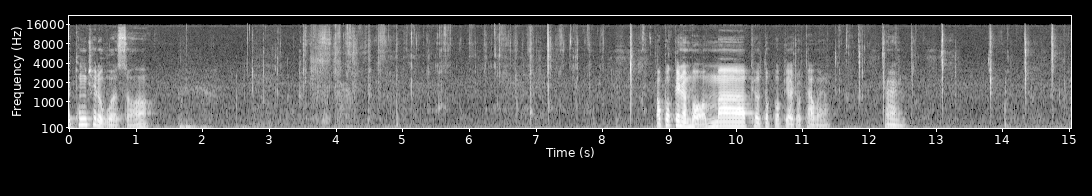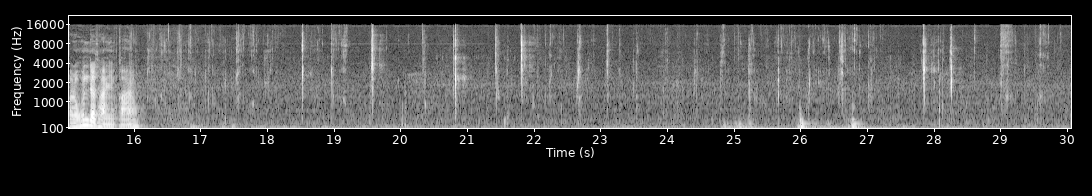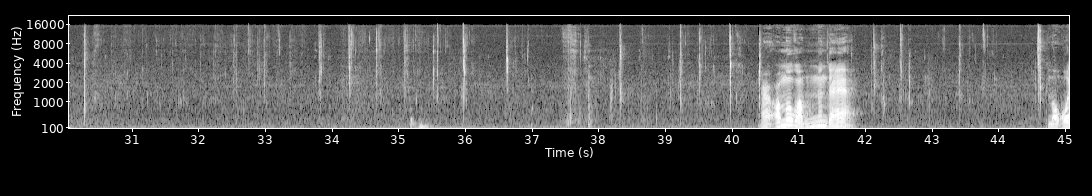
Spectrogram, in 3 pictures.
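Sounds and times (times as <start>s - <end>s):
chewing and biting: 2.6s - 8.8s, 11.5s - 15.0s, 16.1s - 40.5s, 42.0s - 44.0s.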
